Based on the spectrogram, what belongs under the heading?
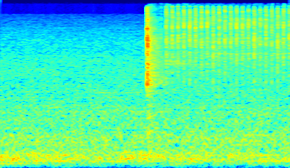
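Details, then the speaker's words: Fuel injector pulsed on the bench by a homemade PWM tester: a single sharp click then fast, even steady ticking; injector opening and closing normally. "Aqui está o barulhinho característico do bico injetor."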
